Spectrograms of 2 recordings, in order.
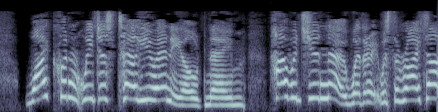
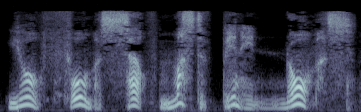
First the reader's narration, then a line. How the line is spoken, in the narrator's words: I muttered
